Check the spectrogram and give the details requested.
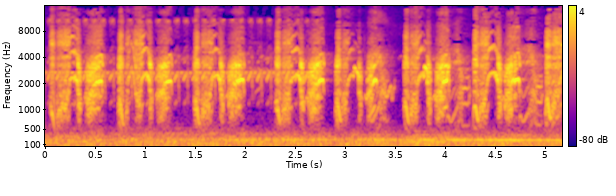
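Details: Wild jungle bush quail, recorded during hunting, calling in a lively chorus: sharp, chirpy notes repeated over and over in quick, uneven bursts, overlapping like several birds together, over a low background rumble.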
